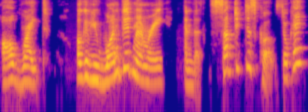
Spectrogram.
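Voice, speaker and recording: A woman's voice: mid-range voice, very animated, normal speed, fairly bright tone. A woman playing a playful, bossy older wife reminiscing fondly with a spouse in a staged play reading. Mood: teasing. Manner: teasing, nostalgic, conversational.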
